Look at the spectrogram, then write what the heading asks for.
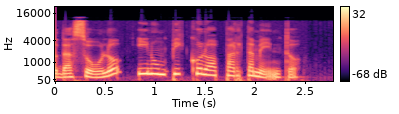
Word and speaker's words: appartamento: Oppure, se vivi da solo o con amici, abito da solo in un piccolo appartamento. Ottima pronuncia sulla parola appartamento. Attento alla doppia P.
